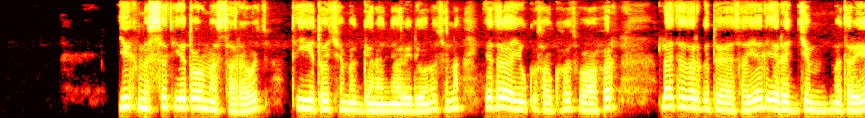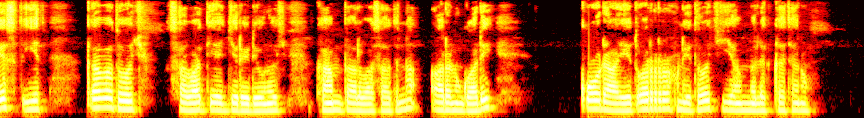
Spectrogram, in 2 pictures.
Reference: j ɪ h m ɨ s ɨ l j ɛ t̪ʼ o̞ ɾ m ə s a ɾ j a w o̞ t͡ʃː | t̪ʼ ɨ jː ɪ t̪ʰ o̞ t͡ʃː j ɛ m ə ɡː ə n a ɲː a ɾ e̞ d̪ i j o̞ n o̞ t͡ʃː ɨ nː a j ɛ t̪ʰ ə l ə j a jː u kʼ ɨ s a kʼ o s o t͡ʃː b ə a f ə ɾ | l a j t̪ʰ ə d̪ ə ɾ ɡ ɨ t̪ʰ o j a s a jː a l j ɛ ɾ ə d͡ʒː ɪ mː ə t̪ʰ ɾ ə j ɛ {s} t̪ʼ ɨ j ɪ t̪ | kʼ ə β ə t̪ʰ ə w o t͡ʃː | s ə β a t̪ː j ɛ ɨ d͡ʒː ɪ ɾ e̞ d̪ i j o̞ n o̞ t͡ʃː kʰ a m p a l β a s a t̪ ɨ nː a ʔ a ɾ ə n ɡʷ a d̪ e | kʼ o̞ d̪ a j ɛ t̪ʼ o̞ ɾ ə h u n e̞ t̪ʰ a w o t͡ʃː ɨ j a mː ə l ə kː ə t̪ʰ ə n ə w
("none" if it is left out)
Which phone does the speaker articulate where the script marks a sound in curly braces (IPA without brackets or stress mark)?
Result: s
